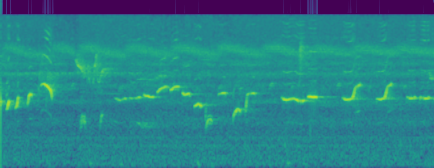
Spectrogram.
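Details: Outdoors in southern Vietnam's Langbian Plateau, an orange-breasted laughingthrush utters scattered thin whistles and upward flicks, several short level notes and brief chirps. Soft natural background noise runs throughout.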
